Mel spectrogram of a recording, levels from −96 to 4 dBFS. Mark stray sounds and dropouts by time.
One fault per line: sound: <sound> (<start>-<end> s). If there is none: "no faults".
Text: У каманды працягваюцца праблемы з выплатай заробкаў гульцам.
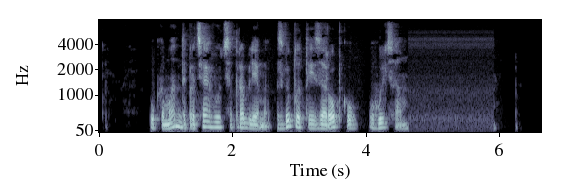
no faults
